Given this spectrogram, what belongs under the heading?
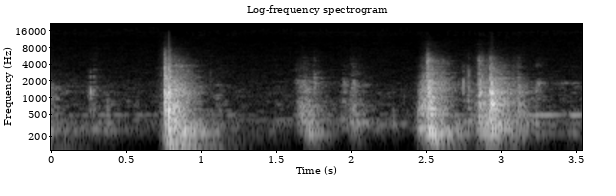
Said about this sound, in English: Well, come inside then. Excuse me if I bolt the door again.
